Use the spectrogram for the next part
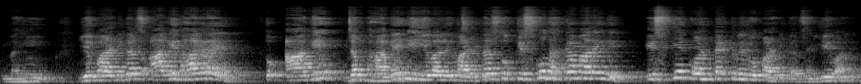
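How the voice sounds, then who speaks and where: A male physics teacher lecturing in a strongly echoing room, his voice picked up from a distance. He talks in a chatty classroom way and keeps asking the class whether they follow. He repeats key terms so the students say them back. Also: very high-pitched. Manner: keeps asking the class rhetorical check questions. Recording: very echoey room, voice far from mic.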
